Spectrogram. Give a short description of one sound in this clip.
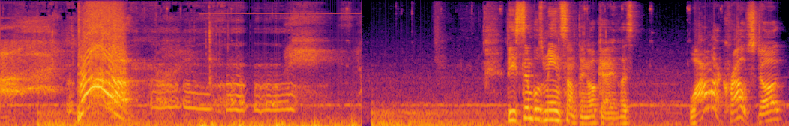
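A young man shouts and talks excitedly into a close microphone.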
